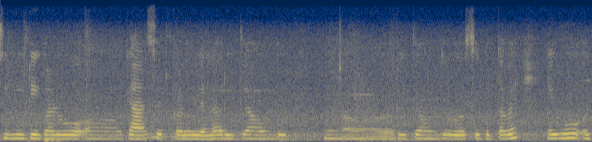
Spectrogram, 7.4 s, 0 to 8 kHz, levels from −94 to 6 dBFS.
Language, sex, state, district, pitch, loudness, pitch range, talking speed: Kannada, female, Karnataka, Raichur, 215 Hz, -17 LUFS, 210-225 Hz, 105 wpm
